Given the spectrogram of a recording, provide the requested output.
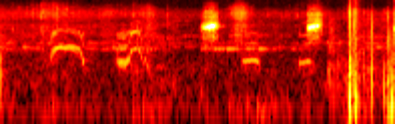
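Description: A francolin gives a few arched, whistled notes, then sharp, shrill high notes about a second apart, ending with several loud knocking clicks.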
